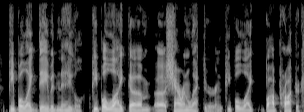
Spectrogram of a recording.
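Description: In a very clean recording with a silent background, a man speaks at a moderate pace. His very deep, low voice has ordinary pitch variation and a dry, close sound with no echo. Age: 60s. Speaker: author and speaker. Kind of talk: interview.

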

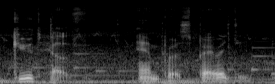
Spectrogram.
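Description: A man talks at a very slow pace over music in the background. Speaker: host of a short daily quote recording.

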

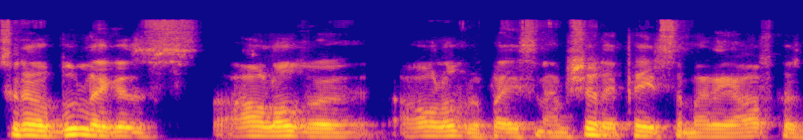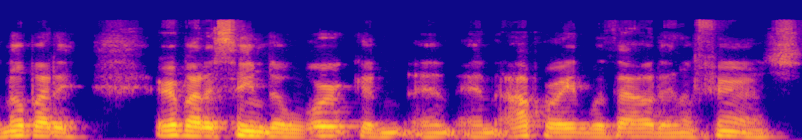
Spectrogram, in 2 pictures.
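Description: A man with an Alabama accent at a very fast pace, medium in pitch, dark and mellow in tone, with fairly even intonation. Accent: Southern US (Alabama). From Birmingham, Alabama. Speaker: retired doctor and author. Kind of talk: interview about his memoir.

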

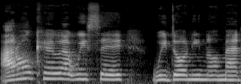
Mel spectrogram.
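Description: A woman's normal speaking voice at a fairly high pitch, fairly quick pace, on a very clean recording with a silent background. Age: 20s. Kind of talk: casual chat.

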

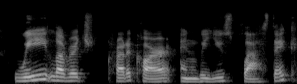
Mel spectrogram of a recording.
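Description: Against a quiet background, a woman speaks in a very deep, low pitch with a Spanish accent. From Venezuela. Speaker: financial educator. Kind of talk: podcast interview. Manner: hesitant with fillers.

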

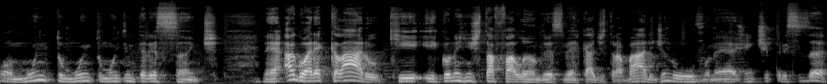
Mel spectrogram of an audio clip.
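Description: A man with a bright, sharp tone and fairly high pitch speaks at a moderate pace with ordinary pitch variation. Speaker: podcast host. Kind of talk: casual chat.

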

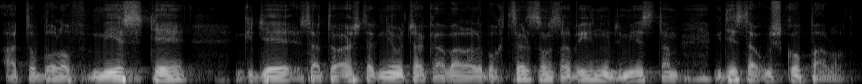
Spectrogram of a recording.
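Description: The voice has a dark, mellow tone, a fairly slow pace and ordinary pitch variation. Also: man, fairly low pitch for a man. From Bratislava, Slovakia. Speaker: geomorphologist. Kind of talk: interview.

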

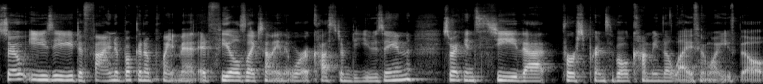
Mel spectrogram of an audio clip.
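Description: An ordinary speaking voice at a fairly quick pace, with hardly any pauses and fairly even intonation. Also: woman, medium pitch for a woman. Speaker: podcast host. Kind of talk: podcast interview.

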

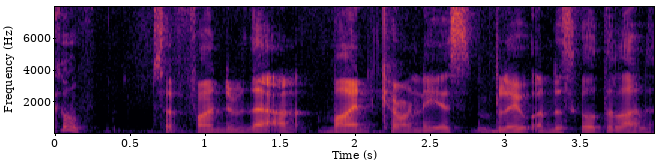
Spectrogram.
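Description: The speaker is a man in an English accent. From England. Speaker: podcast co-host. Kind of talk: casual chat.

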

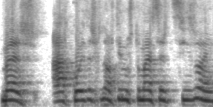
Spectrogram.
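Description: A man with a high-pitched voice speaks in a dark, mellow tone. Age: 40s. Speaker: entrepreneur. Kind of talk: interview. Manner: halting.

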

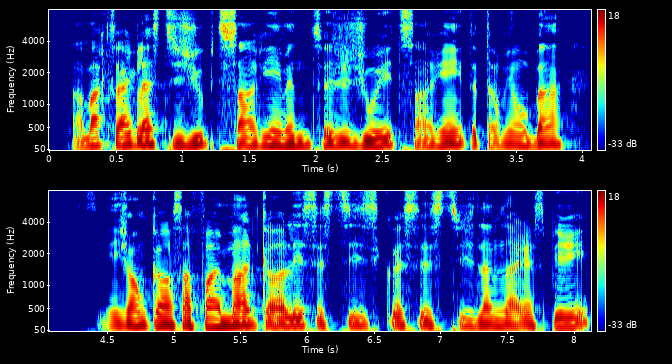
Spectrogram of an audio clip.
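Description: In a dry, close sound with no echo, a man speaks at a fairly quick pace and medium pitch with monotone, flat intonation. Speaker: podcast co-host. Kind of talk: casual chat.

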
